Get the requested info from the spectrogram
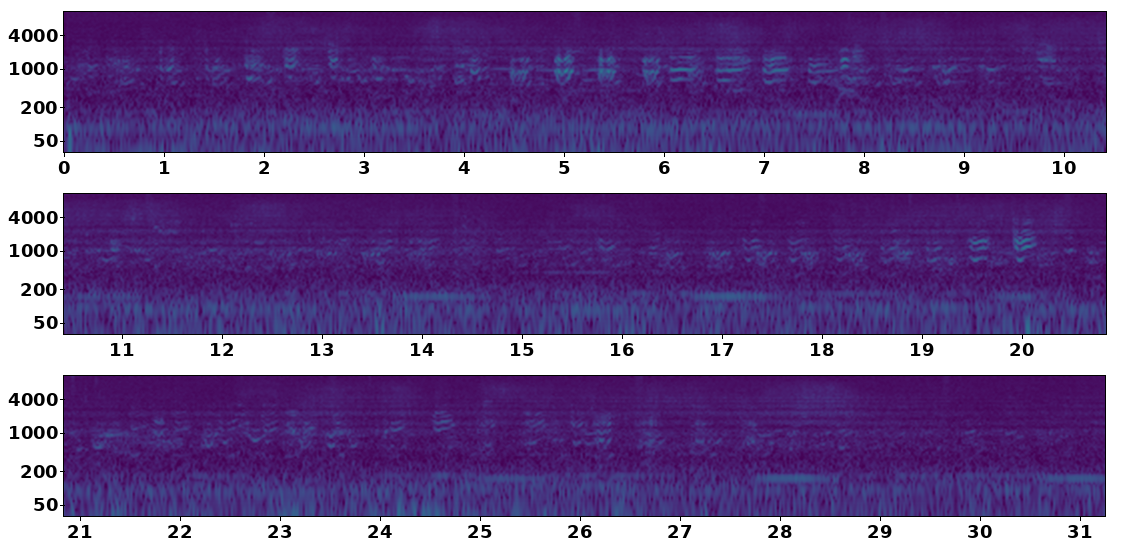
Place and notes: Sonoma, CA, USA - Bodega Bay, Ca
Bouy, California sea lions in a distance and boats entering mouth of Bodega Bay ...Sunday trip with Bara K.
